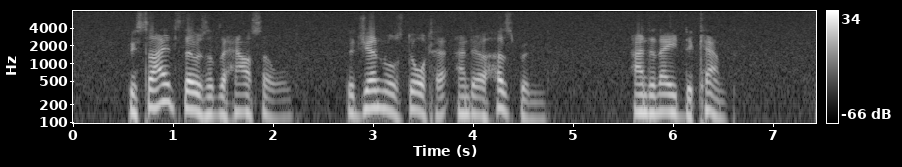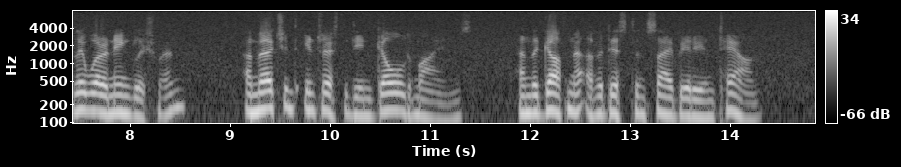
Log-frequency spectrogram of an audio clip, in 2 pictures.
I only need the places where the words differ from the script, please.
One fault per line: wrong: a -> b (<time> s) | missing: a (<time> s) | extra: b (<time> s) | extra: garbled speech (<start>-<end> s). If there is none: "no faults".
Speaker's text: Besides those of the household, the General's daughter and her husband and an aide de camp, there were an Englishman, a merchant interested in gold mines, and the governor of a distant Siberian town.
no faults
